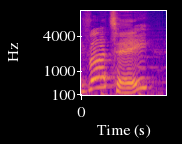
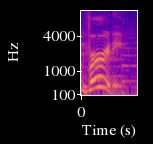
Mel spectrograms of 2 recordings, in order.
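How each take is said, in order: First: The name is said with a British accent. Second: The name is said without a British accent. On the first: "British jump scare" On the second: "I say Verdi"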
